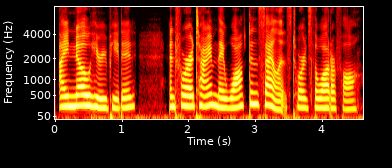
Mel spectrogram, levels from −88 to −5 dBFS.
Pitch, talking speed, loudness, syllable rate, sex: 225 Hz, 195 wpm, -16 LUFS, 5.8 syllables/s, female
